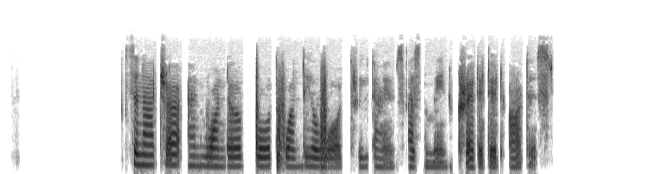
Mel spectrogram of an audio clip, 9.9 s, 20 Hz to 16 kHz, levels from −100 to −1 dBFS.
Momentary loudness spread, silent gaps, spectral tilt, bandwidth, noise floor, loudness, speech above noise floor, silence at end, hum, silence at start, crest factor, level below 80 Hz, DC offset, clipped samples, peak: 12 LU; 2.36-2.40 s, 2.74-2.81 s, 3.67-3.83 s, 4.09-4.13 s, 5.15-5.25 s, 6.82-6.87 s, 7.59-7.63 s; -5 dB/octave; 6.4 kHz; under -90 dBFS; -21 LUFS; over 69 dB; 1.65 s; none; 1.95 s; 22 dB; -66 dBFS; under 0.1%; under 0.1%; -2 dBFS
